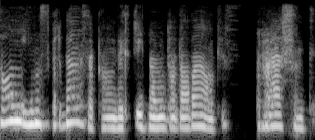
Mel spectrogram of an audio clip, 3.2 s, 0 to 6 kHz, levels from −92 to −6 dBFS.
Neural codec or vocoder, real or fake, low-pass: codec, 44.1 kHz, 1.7 kbps, Pupu-Codec; fake; 5.4 kHz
